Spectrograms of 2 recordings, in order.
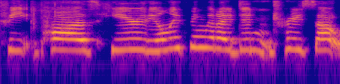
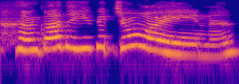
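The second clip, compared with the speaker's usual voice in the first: delighted, eager tone, the word "join" drawn out; 2 semitones higher than usual. Speaker welcoming someone who just joined; excited, high-pitched voice. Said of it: "how high pitched my voice got".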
